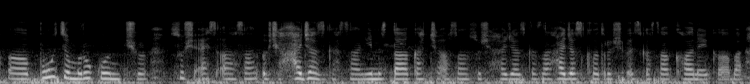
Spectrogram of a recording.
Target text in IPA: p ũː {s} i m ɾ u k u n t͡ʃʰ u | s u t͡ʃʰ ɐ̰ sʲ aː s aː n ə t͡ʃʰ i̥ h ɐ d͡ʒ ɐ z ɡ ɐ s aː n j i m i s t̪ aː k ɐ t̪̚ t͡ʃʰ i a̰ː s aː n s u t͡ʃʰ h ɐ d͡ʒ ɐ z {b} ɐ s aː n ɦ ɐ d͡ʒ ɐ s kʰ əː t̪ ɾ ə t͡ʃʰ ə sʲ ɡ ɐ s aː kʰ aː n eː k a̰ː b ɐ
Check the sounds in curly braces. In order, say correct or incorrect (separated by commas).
incorrect, incorrect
